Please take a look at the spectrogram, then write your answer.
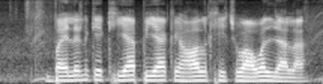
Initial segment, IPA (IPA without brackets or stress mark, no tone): b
